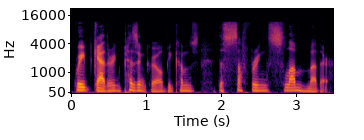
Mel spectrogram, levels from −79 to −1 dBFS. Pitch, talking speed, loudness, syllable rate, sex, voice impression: 125 Hz, 170 wpm, -25 LUFS, 6.1 syllables/s, male, masculine, adult-like, tensed, slightly powerful, bright, clear, intellectual, friendly, reassuring, lively, kind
